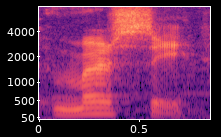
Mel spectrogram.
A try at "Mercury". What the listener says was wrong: Well, you got everything right except for Mercury. You said mercy.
